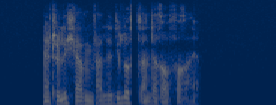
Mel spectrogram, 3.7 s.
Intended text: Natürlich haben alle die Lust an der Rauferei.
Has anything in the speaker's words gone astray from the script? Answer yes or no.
no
